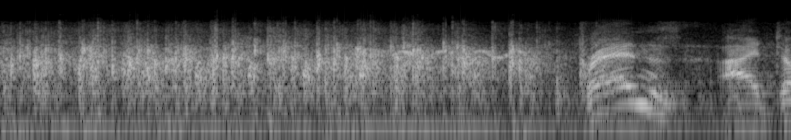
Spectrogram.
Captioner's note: applause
